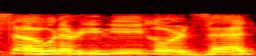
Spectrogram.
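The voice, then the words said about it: Imitates cartoon villain voice. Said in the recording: “I did my impression of ... Goldar from the original series sounds like Triple H voiced him ... I'm going to put a little bit of wine in this voice ... It sounds just like Triple H.”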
